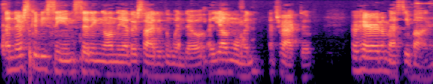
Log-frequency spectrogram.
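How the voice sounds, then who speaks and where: A male narrator reads screenplay scene headings and action. His voice is mid-pitched with a bright, forward edge, delivered as scripted narration. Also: a little fast, slight background noise, low-quality recording. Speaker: narrator reading stage directions.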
